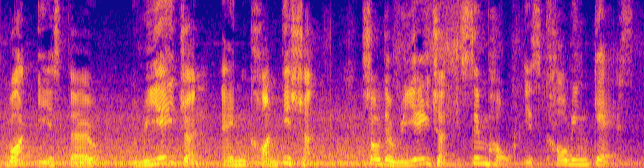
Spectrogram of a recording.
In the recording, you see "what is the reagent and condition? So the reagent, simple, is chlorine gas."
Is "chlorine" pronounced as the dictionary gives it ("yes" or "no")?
no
